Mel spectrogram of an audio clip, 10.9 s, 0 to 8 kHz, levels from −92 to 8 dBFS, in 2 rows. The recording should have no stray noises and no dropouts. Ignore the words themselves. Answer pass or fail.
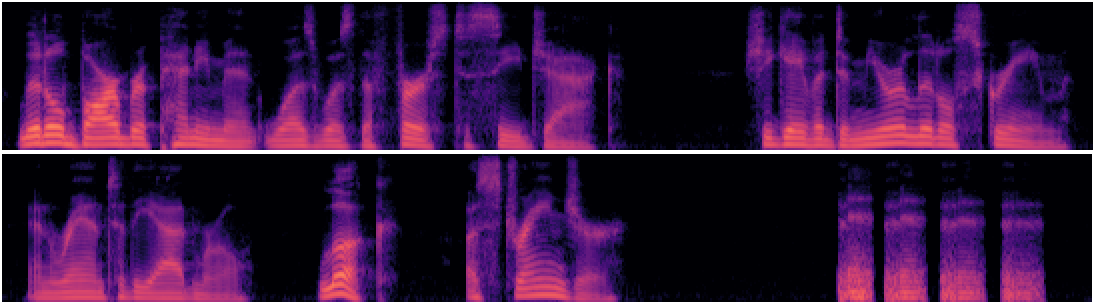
fail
